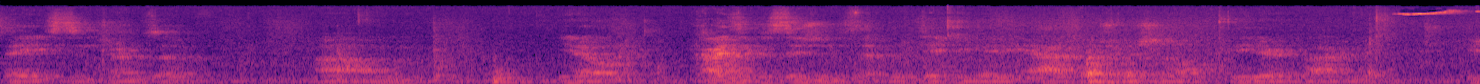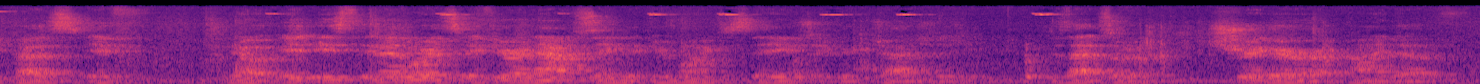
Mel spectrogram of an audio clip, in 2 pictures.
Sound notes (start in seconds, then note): none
